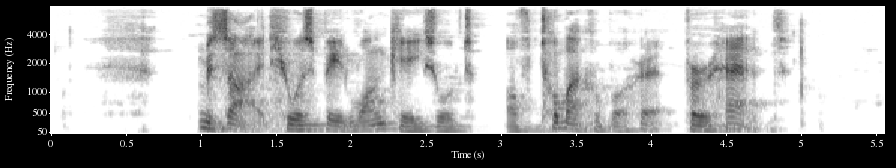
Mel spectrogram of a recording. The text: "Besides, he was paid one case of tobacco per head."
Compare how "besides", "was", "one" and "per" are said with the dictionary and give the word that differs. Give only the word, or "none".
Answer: besides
